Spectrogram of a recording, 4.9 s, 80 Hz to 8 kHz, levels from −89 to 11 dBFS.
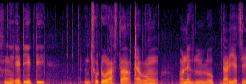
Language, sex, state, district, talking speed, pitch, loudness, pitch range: Bengali, male, West Bengal, Alipurduar, 135 wpm, 120 Hz, -18 LUFS, 110-130 Hz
